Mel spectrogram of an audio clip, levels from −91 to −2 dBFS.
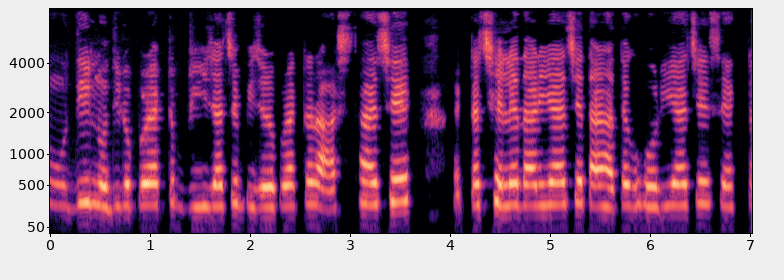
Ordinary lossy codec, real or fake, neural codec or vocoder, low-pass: none; real; none; none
